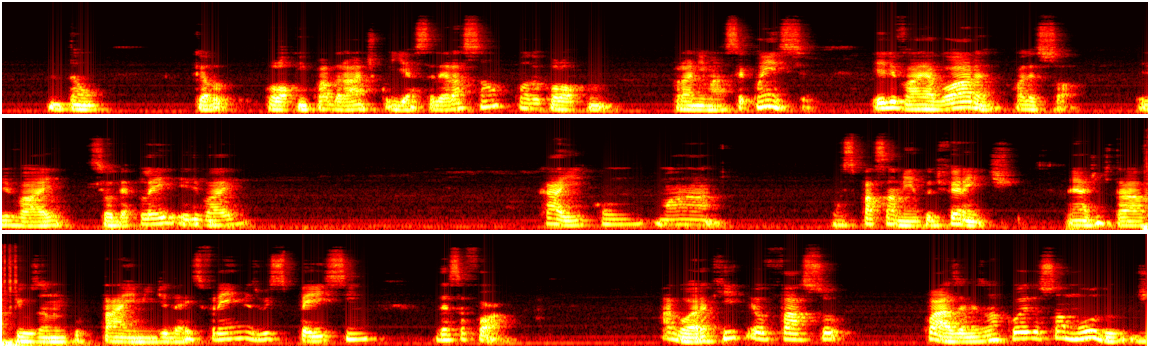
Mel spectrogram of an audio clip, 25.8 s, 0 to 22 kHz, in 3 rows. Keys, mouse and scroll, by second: 0.0 click, 4.2 click, 7.2-9.3 drag, 10.0 space, 16.1 Escape, 21.7-22.4 drag, 23.4 click.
